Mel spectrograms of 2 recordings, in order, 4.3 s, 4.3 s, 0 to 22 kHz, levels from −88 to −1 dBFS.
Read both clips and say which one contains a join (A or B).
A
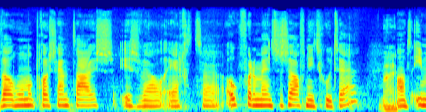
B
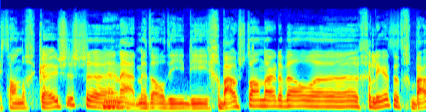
B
